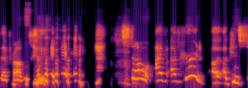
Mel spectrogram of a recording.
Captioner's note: laugh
